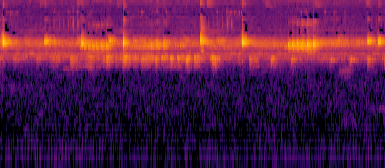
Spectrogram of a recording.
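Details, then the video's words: Evening in the forest with cicadas, the sound credited to their wings: a high continuous whine broken by repeated pulsing swells and sharp ticks, several insect voices layered together. "Woundering voice of Cicada"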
